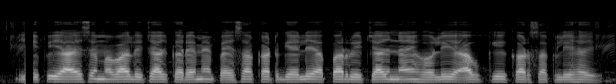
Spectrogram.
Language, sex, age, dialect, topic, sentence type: Magahi, male, 18-24, Southern, banking, question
